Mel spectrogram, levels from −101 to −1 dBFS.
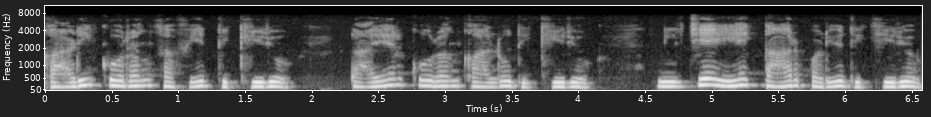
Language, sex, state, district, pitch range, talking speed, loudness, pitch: Rajasthani, female, Rajasthan, Nagaur, 170-195 Hz, 135 wpm, -16 LUFS, 180 Hz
